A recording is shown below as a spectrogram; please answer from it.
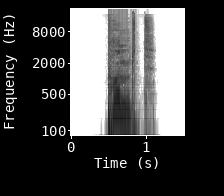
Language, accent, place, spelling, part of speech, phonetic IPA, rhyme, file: German, Germany, Berlin, pumpt, verb, [pʊmpt], -ʊmpt, De-pumpt.ogg
- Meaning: inflection of pumpen: 1. third-person singular present 2. second-person plural present 3. plural imperative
